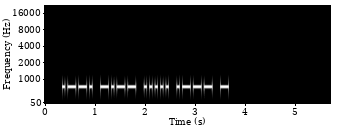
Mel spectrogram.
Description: Morse code, heard as a keyed tone, about 22 wpm, 700 Hz. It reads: PY5JT
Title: DXCC-100 Call Signs - 5 Characters - 22wpm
